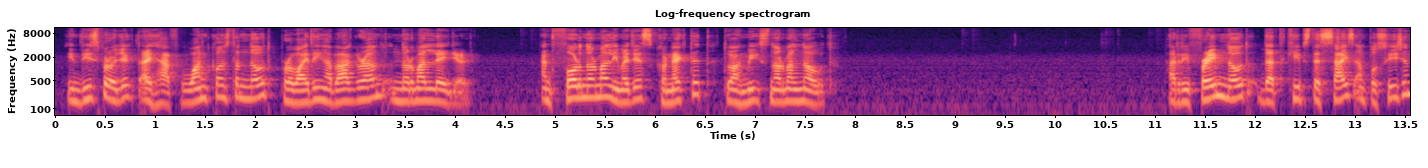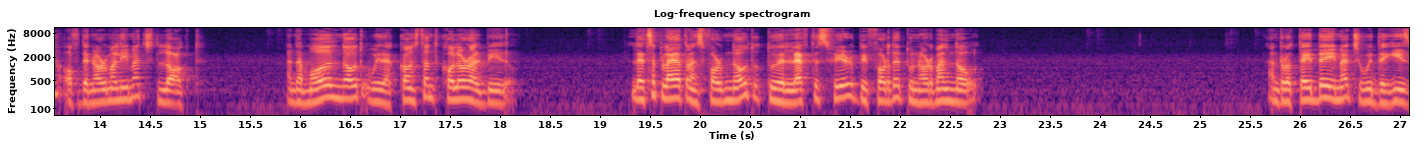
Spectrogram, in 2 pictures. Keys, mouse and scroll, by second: 2.2 click, 2.4 click, 5.7 click, 5.9 click, 6.8 click, 7.0 click, 8.0 click, 8.2 click, 9.2 click, 9.3 click, 10.5 click, 10.7 click, 12.1 click, 12.3 click, 17.0 click, 17.2 click, 20.9 click, 22.6 click, 23.8 click, 24.9 click, 26.2-27.0 drag.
